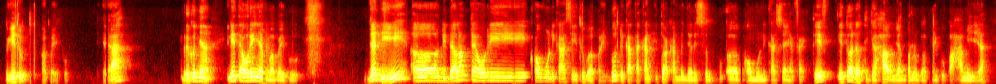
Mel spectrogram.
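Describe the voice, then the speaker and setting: A man's voice: lowish voice, animated, fairly quick, a little mellow. A man giving a training seminar lecture as a corporate trainer, often addressing his audience and repeating key points, his voice slightly heavy from a cough.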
